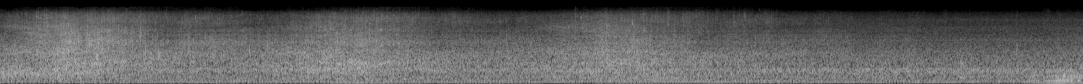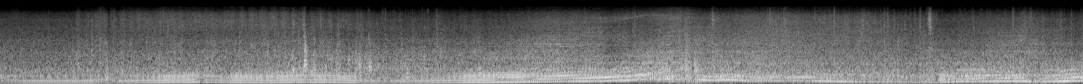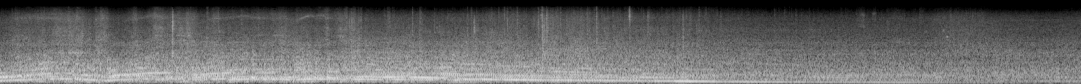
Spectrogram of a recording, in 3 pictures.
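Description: A Fiat Coupe driven hard on track. After a windy hiss at the start, the engine revs up through the gears from about a third of the way in, its pitch climbing and dropping back at each shift. It is loudest in the middle as it passes close, then a long falling note as it slows near the end.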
